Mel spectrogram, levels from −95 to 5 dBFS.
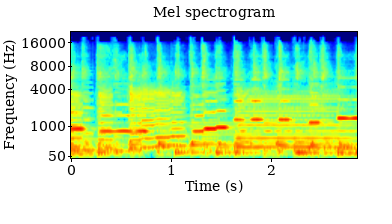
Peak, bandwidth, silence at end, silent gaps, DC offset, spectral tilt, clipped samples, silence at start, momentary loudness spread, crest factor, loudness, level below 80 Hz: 0 dBFS; 19 kHz; 0 s; none; under 0.1%; -4.5 dB/octave; under 0.1%; 0 s; 5 LU; 12 dB; -14 LUFS; -50 dBFS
